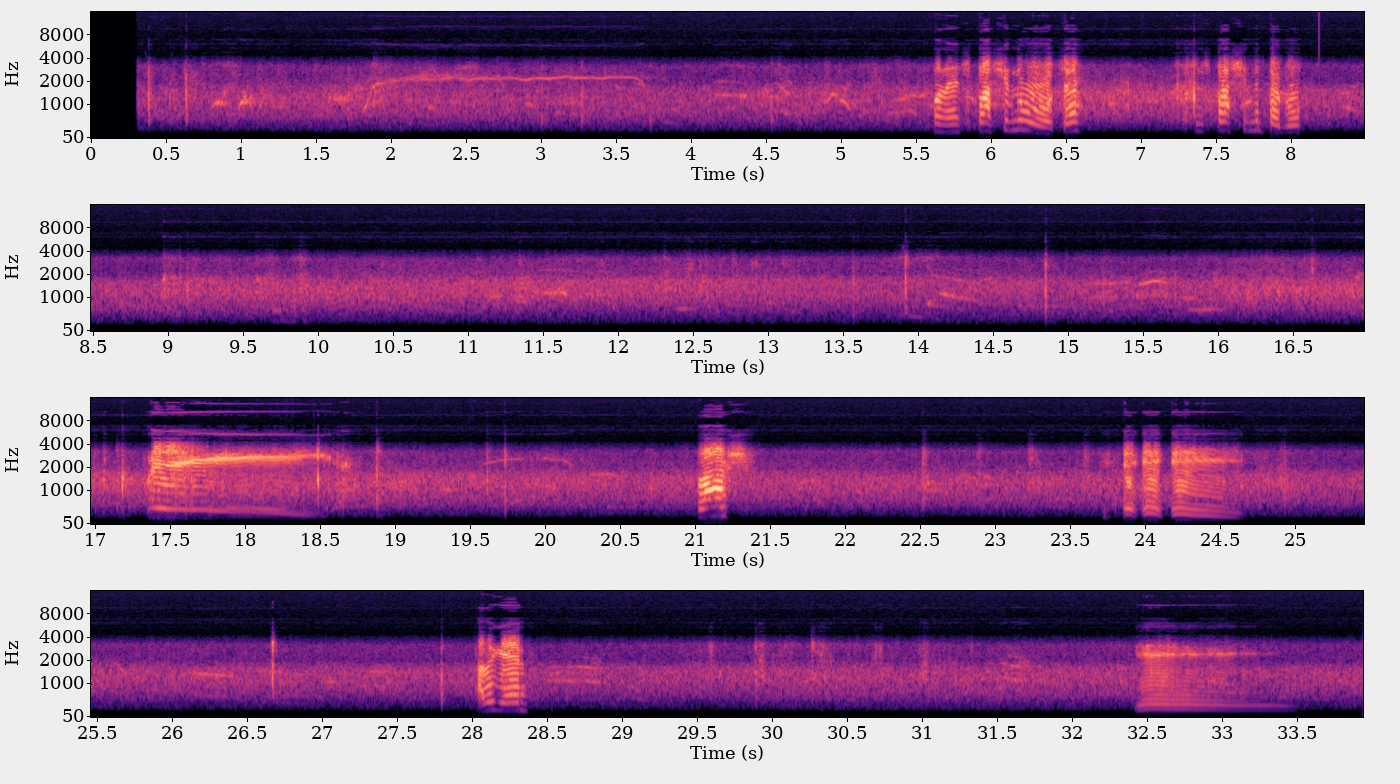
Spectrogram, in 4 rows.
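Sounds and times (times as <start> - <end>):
beach noise: 0.3 - 33.9
wind and water hiss: 0.3 - 33.9
long high call: 0.7 - 5.6.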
